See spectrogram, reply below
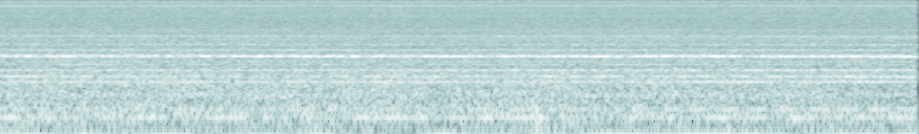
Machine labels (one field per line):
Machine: fan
